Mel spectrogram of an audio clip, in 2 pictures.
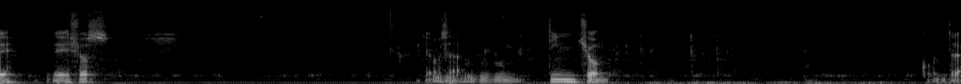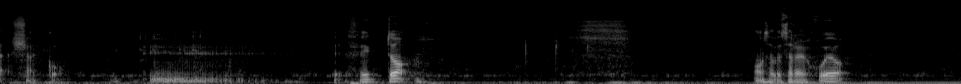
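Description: A young man talks calmly into a microphone, in short bursts.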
